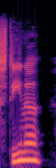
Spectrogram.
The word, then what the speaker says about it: Stine: Stina, welcome to CX Passport.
